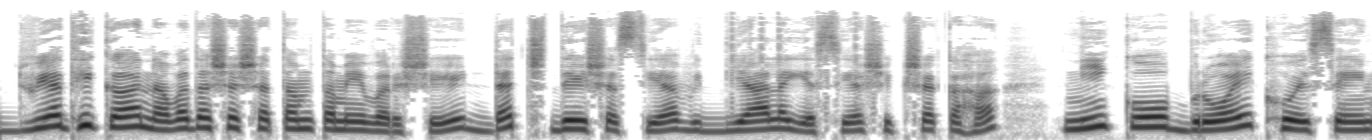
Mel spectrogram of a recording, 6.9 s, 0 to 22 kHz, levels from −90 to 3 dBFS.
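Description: From 3.65 to 4.37 s, GSM signalling bursts cut into the speech as a galloping dit-dit-dit of short 217 Hz buzzes, some 20 dB below the voice. A nearby phone's radio bursts get rectified in the circuit. Unlike steady mains hum, it comes in gated clusters.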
